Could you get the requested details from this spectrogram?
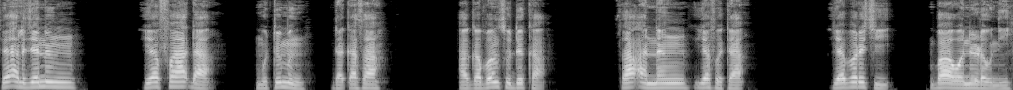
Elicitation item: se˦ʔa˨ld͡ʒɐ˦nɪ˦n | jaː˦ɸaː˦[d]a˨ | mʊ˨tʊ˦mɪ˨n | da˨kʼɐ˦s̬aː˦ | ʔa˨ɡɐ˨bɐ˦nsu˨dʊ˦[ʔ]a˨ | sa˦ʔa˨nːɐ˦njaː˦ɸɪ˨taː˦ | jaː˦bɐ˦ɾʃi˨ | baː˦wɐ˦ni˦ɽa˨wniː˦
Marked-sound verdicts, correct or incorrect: incorrect, incorrect

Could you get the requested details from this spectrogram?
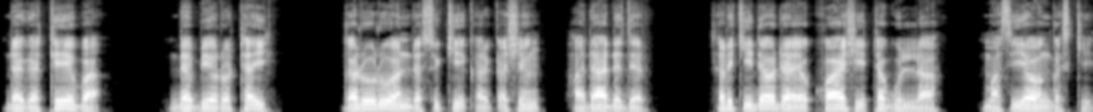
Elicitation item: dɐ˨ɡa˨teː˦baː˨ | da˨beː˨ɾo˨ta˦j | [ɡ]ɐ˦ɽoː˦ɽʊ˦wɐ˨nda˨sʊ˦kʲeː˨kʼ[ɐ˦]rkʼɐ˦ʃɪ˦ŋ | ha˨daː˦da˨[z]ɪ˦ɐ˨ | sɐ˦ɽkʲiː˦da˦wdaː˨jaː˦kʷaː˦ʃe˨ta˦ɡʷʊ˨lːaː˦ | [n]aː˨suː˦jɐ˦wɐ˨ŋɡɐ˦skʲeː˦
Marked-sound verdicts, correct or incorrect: correct, incorrect, correct, incorrect

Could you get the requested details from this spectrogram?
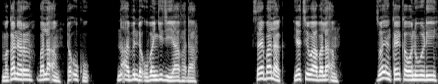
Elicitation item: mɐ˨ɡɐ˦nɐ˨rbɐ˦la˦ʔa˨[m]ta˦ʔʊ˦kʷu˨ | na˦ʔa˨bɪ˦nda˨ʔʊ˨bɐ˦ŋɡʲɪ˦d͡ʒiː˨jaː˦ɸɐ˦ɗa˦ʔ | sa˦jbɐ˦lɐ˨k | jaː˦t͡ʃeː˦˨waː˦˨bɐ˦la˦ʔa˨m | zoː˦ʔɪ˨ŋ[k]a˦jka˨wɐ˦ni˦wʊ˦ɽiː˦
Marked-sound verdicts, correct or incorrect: correct, correct

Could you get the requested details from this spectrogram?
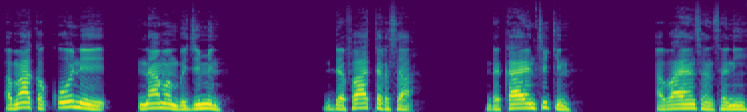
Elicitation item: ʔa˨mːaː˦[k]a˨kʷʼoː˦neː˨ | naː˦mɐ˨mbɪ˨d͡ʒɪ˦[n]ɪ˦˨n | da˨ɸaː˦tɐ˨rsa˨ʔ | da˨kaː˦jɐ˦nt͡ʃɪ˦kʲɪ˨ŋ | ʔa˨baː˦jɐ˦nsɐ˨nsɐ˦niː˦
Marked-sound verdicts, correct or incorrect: correct, incorrect

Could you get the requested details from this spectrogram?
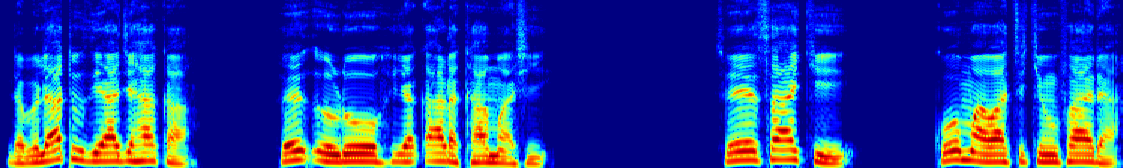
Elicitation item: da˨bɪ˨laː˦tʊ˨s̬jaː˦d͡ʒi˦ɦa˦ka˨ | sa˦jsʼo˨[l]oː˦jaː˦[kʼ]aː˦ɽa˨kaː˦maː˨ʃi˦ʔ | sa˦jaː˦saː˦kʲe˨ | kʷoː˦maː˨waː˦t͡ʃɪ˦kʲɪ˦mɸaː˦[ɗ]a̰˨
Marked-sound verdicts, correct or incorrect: incorrect, correct, incorrect

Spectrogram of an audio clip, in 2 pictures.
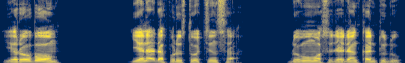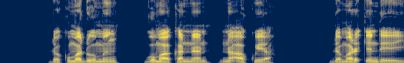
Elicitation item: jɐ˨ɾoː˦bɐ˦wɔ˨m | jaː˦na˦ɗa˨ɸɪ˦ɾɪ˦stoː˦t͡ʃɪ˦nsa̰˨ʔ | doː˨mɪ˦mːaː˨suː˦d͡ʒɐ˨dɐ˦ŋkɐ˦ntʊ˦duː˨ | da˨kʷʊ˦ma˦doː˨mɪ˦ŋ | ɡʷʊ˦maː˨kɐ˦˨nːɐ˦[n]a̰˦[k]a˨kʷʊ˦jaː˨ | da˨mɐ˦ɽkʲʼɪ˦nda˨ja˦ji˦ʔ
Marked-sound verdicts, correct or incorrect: incorrect, incorrect

